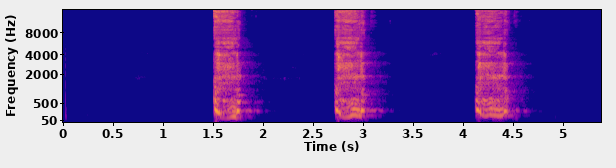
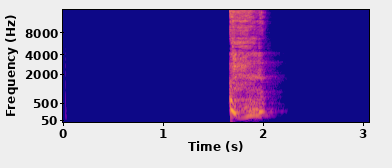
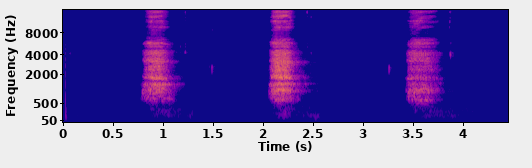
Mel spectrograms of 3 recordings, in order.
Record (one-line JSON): {"three_cough_length": "5.4 s", "three_cough_amplitude": 32768, "three_cough_signal_mean_std_ratio": 0.33, "cough_length": "3.1 s", "cough_amplitude": 32768, "cough_signal_mean_std_ratio": 0.26, "exhalation_length": "4.5 s", "exhalation_amplitude": 18804, "exhalation_signal_mean_std_ratio": 0.31, "survey_phase": "beta (2021-08-13 to 2022-03-07)", "age": "45-64", "gender": "Female", "wearing_mask": "No", "symptom_none": true, "smoker_status": "Never smoked", "respiratory_condition_asthma": false, "respiratory_condition_other": false, "recruitment_source": "Test and Trace", "submission_delay": "1 day", "covid_test_result": "Negative", "covid_test_method": "RT-qPCR"}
